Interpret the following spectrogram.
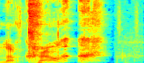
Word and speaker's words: LaCroix: I would love to be drinking not orange LaCroix.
